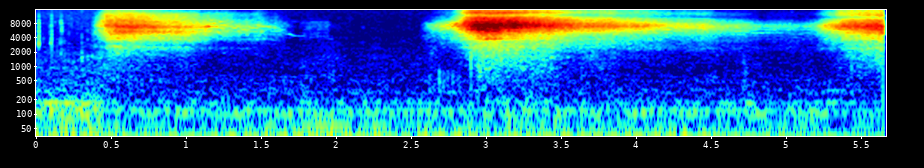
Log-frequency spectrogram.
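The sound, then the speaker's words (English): Sizzling fajitas hiss and crackle in bright, high-pitched bursts that swell and fade, loudest around the middle, with no talking over them. “These topics are sizzling hot today. Oh, oh wow! it's like fajitas walking by us. We can hear them.”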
